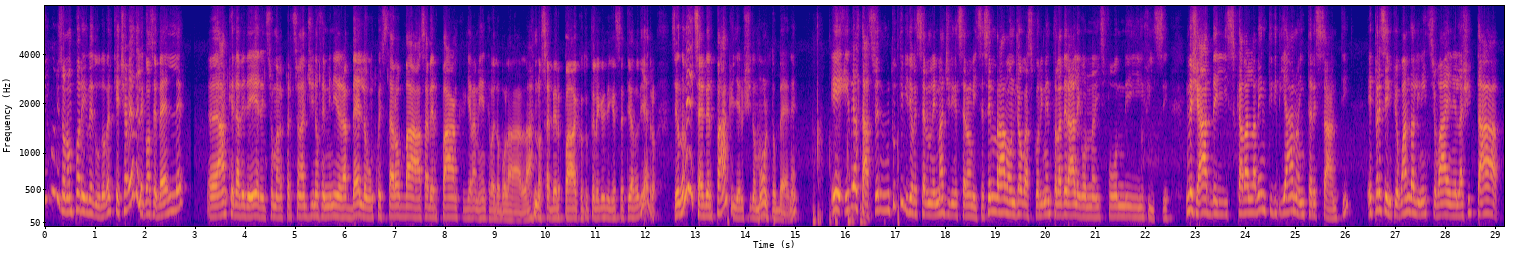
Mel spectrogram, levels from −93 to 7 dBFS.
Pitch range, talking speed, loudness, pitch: 135-195 Hz, 180 wpm, -24 LUFS, 155 Hz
